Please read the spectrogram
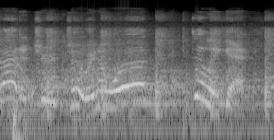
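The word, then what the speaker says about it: DILLIGAF: In a word, dilly-gaff. That's spelled D-I-L-L-I-G-A-F, dilly-gaff.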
